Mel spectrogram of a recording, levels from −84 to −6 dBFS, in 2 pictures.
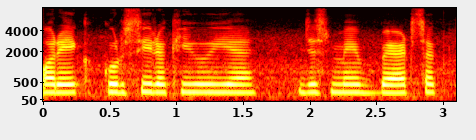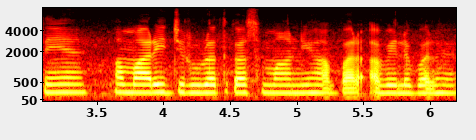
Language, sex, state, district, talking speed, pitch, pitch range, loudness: Hindi, female, Punjab, Kapurthala, 175 wpm, 215 Hz, 205-220 Hz, -17 LUFS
